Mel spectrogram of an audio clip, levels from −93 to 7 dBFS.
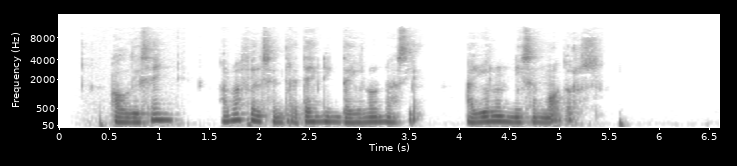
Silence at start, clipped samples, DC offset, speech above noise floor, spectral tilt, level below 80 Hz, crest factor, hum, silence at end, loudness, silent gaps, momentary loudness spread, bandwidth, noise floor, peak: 0.4 s; under 0.1%; under 0.1%; 48 dB; -6.5 dB/octave; -60 dBFS; 18 dB; none; 0.95 s; -38 LUFS; none; 16 LU; 11.5 kHz; -85 dBFS; -20 dBFS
